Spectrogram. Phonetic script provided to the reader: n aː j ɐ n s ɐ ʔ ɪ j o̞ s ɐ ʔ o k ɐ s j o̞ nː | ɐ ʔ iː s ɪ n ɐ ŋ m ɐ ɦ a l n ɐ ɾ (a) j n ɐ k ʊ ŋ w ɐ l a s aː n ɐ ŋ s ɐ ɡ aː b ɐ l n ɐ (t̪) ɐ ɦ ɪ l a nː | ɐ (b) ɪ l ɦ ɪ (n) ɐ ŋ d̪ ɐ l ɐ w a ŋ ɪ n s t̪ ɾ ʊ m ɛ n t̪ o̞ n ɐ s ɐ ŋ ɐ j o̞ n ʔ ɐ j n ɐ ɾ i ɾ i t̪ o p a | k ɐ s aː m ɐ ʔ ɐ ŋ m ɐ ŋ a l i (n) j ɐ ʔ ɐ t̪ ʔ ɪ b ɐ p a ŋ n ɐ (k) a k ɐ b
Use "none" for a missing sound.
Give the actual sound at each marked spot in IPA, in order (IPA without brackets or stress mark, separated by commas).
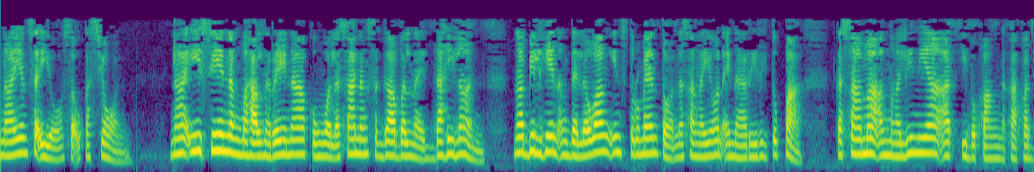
ɛ, d̪, b, n, n, k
